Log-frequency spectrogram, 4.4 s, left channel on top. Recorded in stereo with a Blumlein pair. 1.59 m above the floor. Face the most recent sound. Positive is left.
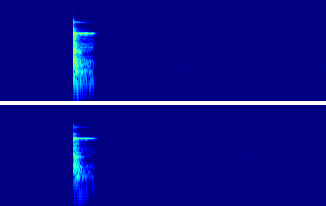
turn(degrees=55)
